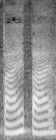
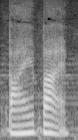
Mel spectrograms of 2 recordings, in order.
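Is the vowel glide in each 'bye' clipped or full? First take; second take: clipped; full. First: The vowel is clipped, with no full glide. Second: The vowel glides fully to the final i. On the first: The speaker calls it wrong. "不要发成拜拜" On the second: The speaker calls it right. "就是要把I 发充分"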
